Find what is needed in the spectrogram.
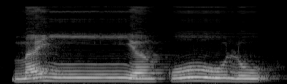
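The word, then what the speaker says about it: من يقول: Cara membacanya adalah meleburkan nun sukun ke huruf berikutnya dan disertai gunnah yang dipanjangkan 2-3 harokat. Contohnya, nun sukun bertemu ya, may yaqulu.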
